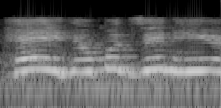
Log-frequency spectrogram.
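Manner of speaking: very high put-on girl voice; brothel girl. Game master voices brothel girl leaving room, high voice. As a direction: call out in a high, complaining pitch. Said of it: "one of the brothel girls".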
